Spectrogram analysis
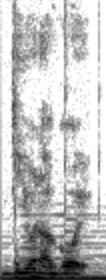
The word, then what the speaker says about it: Deyon Agoi: It's DEYON AGOI. Can you spell it out? DEYON. It's not Celine Dion. It's not Christian Dion.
